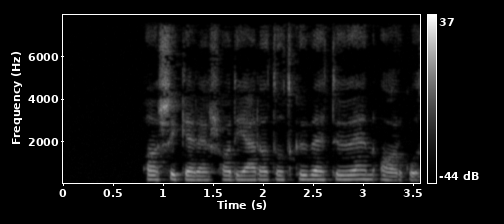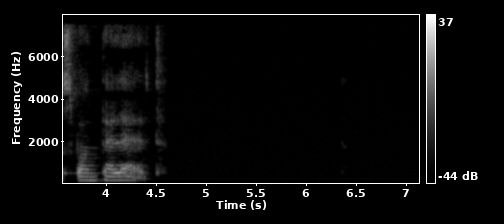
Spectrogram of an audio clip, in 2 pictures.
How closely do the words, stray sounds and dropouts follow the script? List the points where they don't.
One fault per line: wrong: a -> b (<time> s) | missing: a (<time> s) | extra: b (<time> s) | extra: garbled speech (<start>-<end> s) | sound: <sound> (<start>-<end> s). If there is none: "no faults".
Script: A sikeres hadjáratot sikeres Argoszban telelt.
wrong: sikeres -> követően (2.3 s)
